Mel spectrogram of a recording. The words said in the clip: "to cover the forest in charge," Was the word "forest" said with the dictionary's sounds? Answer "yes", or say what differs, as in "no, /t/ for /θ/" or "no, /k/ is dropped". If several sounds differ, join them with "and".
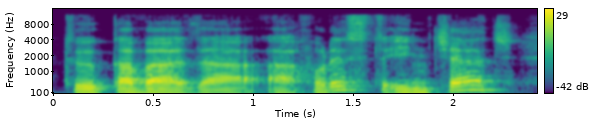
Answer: yes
